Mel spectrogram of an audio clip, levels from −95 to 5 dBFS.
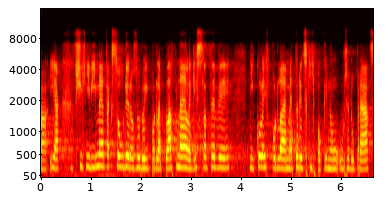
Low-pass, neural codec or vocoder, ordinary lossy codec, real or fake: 7.2 kHz; none; Opus, 16 kbps; real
